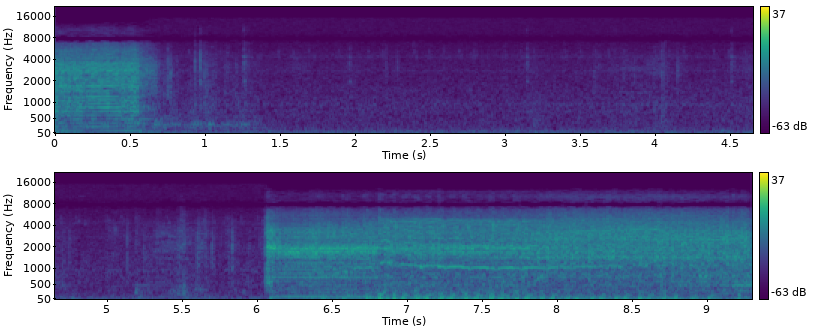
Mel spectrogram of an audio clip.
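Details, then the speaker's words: Supercharged engine with Mikuni carburetor on an aluminum intake manifold: the engine bogs almost silent for a few seconds, then surges back to a steady roar as the stuck supercharger frees itself, a sign of issues to come. "you notice right here the supercharger is stuck again and it frees up on its own which is a sign of issues to come but I wasn't really sure until I went back and checked the footage"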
